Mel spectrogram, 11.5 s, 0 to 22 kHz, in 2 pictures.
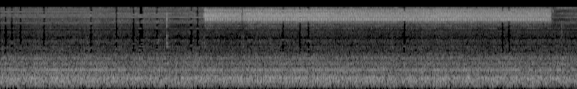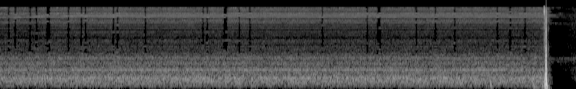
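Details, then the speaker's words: ViewSonic PX748 4K projector in silent mode, lavalier mic placed on projector: only a steady, even fan hiss with faint constant tone; the electronic noise heard outside silent mode is gone; running normally. "So if you see, the sound is cleaner. It's only the fan, are not other noises from the projector, which is nice, which is very nice."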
